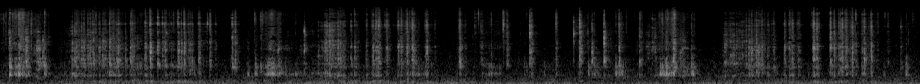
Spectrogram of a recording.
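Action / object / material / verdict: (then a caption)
scrape / laundry soap bar scraped with a knife blade / soap / none. A utility knife blade scrapes a large, solid, dry beige laundry soap bar with a stamped logo, held in the hand, shaving it into flakes. Rapid, bright, crackly scraping strokes come in dense bursts with brief pauses, each stroke dry and short with almost no ring.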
